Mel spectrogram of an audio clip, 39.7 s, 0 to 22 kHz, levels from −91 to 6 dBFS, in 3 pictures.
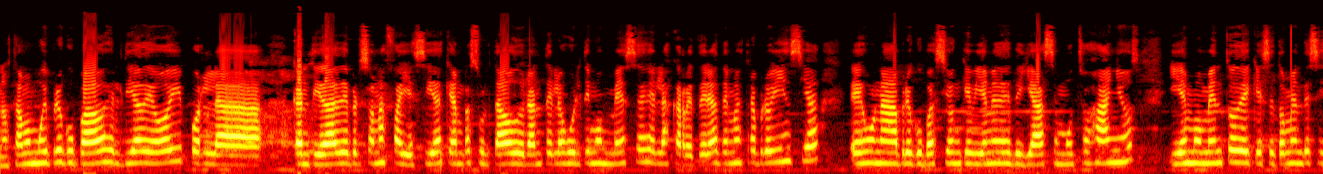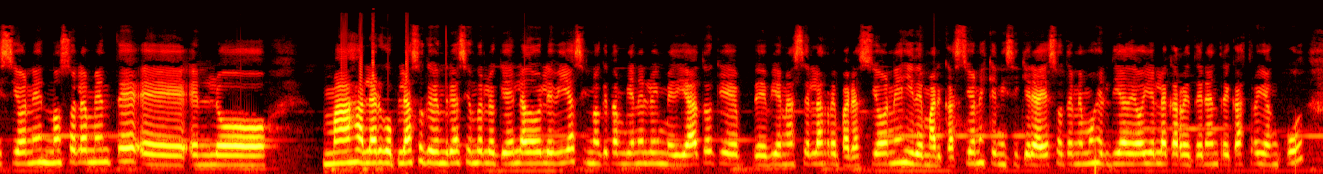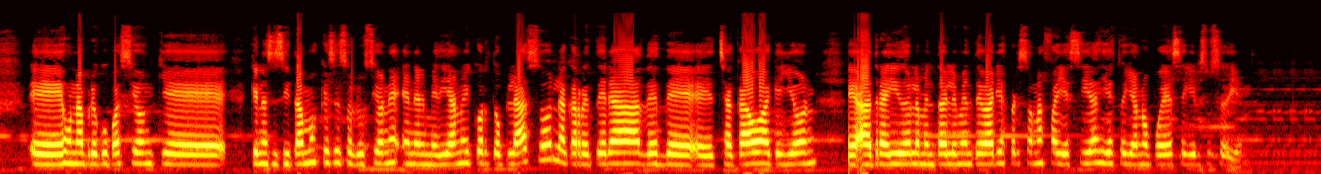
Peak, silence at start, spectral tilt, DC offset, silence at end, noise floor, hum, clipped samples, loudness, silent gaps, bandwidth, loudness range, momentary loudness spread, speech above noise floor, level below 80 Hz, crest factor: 0 dBFS; 0 s; -4 dB/octave; under 0.1%; 0.8 s; -50 dBFS; none; under 0.1%; -15 LUFS; none; 11.5 kHz; 5 LU; 11 LU; 35 dB; -58 dBFS; 14 dB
